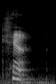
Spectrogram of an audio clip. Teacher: in American English, we don't really pronounce the T and we have a very short N ending. So can't, right?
